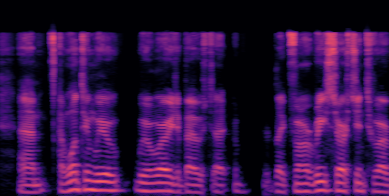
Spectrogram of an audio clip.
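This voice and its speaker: A man in a monotone, flat intonation against a quiet background. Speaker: instructional designer. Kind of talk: conference presentation. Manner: halting, many fillers and repetitions.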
